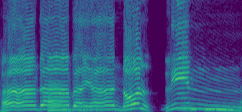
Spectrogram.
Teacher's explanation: Linnya nyamber, ditahan dan guna.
